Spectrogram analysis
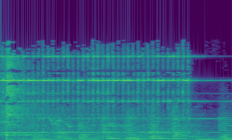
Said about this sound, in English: Then the next morning, the phone rang.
